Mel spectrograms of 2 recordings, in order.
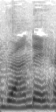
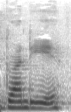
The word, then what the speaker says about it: Grande: Like apparently Ariana Grande, her last name's Grundy. But everyone just pronounces it wrong.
